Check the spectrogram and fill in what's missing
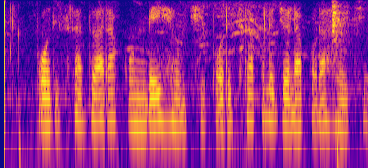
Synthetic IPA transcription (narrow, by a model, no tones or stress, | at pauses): pɔɾisɾad̪oaɾakuɳɖejɦewt͡ɕʰipɔɾisɾakoled͡ʑɔlapɔɽaɦewt͡ɕʰi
